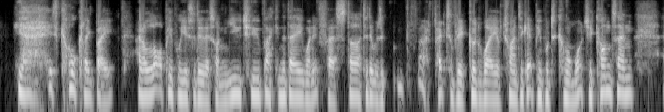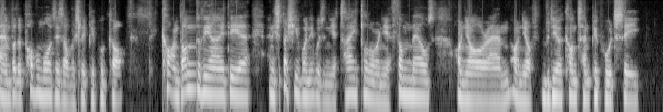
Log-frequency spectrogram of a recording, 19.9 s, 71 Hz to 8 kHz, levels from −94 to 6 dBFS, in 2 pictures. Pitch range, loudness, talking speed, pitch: 130-150 Hz, -15 LUFS, 225 wpm, 140 Hz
